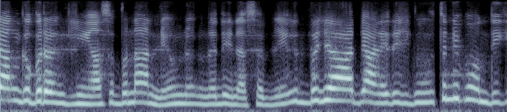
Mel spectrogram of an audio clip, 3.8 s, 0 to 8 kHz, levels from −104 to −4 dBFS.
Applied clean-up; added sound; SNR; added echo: neural diffusion model UNIVERSE++.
